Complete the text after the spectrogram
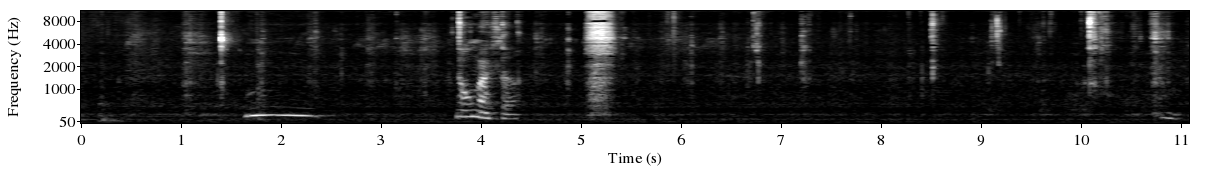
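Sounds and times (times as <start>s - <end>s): crunchy chewing clicks: 2.3s - 11.0s.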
